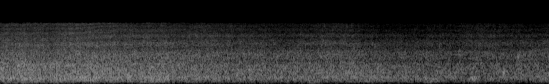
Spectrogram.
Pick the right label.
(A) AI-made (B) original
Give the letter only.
B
